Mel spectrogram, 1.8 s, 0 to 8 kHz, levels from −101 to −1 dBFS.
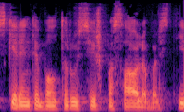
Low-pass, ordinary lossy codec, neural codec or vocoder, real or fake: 7.2 kHz; AAC, 48 kbps; none; real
